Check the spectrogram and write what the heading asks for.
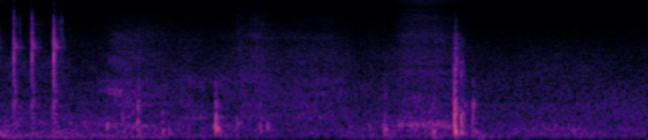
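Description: Light handling clicks and knocks from a wooden pipe block and metal EMT conduit on a ladder mount: a quick cluster of clicks at the start, scattered faint ticks, and two sharper knocks later on.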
